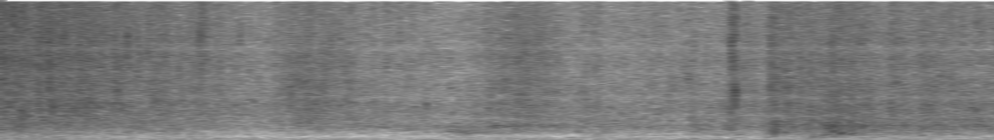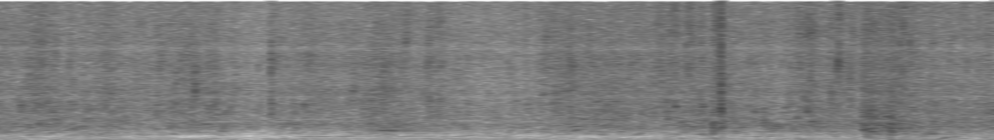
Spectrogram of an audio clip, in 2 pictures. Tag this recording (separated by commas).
swimming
